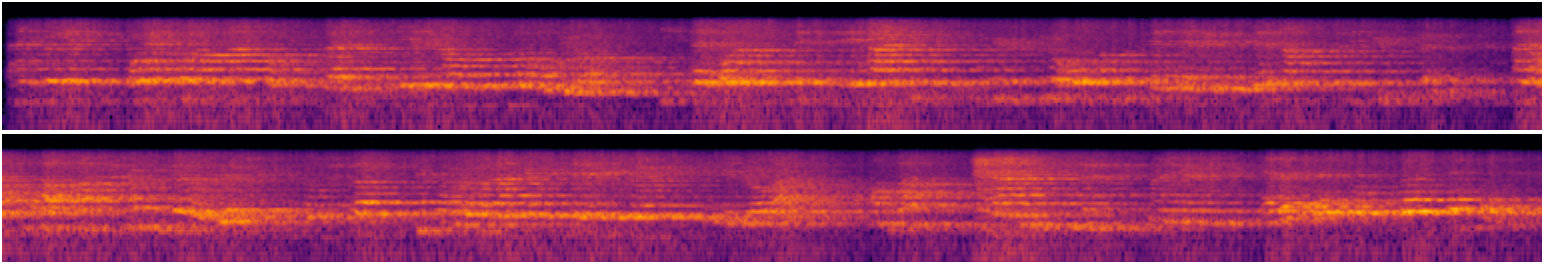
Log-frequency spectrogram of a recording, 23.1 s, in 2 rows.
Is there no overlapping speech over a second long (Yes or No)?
Yes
